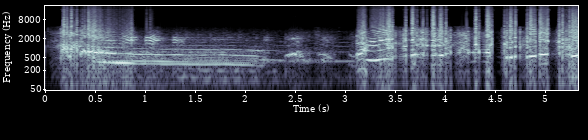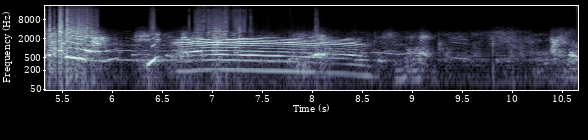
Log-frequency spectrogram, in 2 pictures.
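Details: A dog making drawn-out, wavering howl-moans shown off as talking: a long falling moan, then a burst of human speech, then another sustained, rich-harmonic howl that slowly drops in pitch, ending in softer whines.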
